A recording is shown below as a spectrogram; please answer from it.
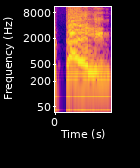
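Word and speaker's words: ptyalin: या फिर सेवरी एमाइज इसको टाइलिन पढ़ेंगे ठीक है पी साइलेंट है इसीलिए वनली स्टार्च हां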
